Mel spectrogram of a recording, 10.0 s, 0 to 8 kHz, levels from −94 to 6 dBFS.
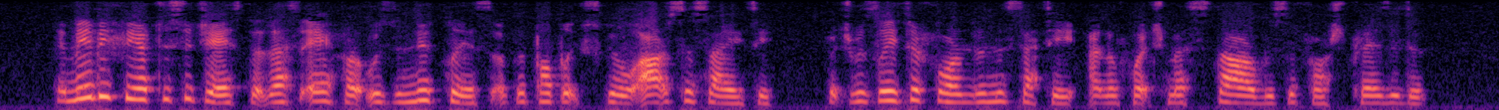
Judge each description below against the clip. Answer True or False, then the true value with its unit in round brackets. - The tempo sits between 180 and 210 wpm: True (205 wpm)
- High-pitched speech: True (225 Hz)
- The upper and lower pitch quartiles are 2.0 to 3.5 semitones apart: False (4.2 semitones)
